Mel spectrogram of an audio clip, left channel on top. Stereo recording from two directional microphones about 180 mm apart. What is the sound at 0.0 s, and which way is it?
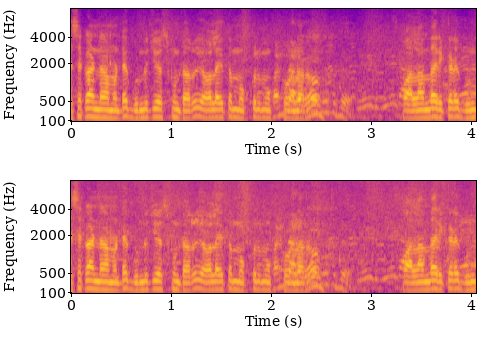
Speech, 30° left (ahead or behind).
